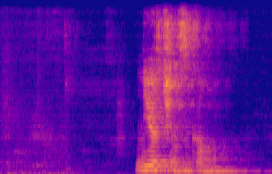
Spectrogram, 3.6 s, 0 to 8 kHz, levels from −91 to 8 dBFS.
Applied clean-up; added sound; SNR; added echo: none; none; none; reverberation time 0.9 s.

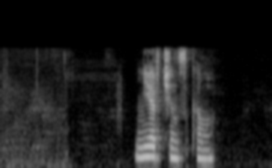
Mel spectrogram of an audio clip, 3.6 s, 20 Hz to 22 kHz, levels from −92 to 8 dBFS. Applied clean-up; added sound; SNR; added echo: none; none; none; none.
